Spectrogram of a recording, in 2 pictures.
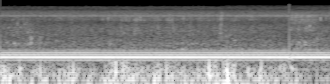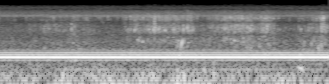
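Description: Steady low hum from the fishing boat's motor, with wind rumbling on the microphone in gusts over the first few seconds.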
